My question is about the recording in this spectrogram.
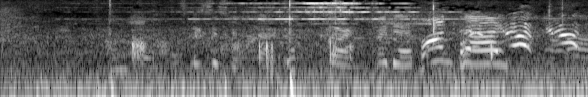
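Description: A single sharp thud of a soccer ball being kicked about two seconds in, over open-field ambience; from about three seconds in, several voices on and around the pitch shout and call out.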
